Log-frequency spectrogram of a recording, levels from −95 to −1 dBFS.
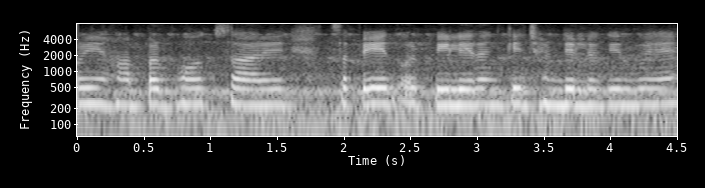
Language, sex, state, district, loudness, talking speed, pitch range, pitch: Hindi, female, Uttar Pradesh, Shamli, -16 LUFS, 175 wpm, 225-235 Hz, 230 Hz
